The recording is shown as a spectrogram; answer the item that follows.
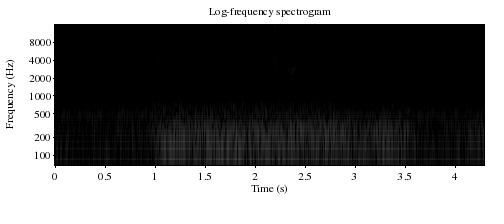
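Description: Faint handling noise: fingers rubbing and a run of light scratchy ticks over about two seconds as a small sterling silver pendant is turned over in the hand.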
